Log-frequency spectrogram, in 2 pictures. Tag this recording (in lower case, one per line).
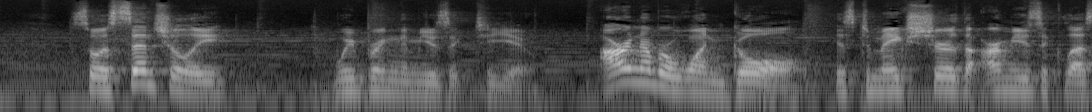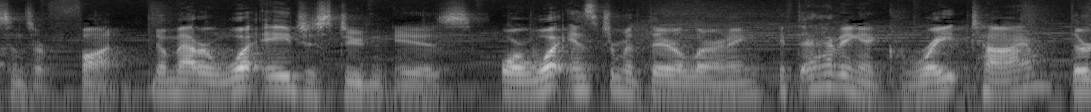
music
background music
speech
